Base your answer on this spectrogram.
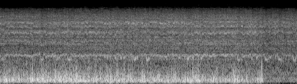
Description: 2002 BMW 530i, has a high pitch whining noise on a cold start. Happens occasionally.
